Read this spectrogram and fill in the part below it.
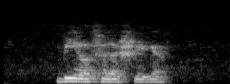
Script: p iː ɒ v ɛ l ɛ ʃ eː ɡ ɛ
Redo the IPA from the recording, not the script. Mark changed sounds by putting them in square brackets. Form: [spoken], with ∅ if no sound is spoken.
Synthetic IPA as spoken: [b] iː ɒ [f] ɛ l ɛ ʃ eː ɡ ɛ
